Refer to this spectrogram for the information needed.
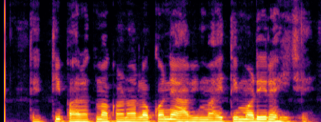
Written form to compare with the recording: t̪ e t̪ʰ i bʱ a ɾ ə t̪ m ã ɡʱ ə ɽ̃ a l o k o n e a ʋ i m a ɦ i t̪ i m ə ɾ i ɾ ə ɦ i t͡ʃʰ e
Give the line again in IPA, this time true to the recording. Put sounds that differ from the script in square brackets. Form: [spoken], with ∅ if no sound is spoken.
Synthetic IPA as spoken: t̪ e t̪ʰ i bʱ a ɾ ə t̪ m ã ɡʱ ə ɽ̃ a l o k o n e a ʋ i m a ɦ i t̪ i m ə [ɭ] i ɾ ə ɦ i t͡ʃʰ e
